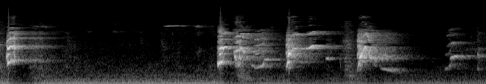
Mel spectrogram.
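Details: Samoyed puppy meeting an orange cat in the cat's home, giving a short yelp, then a run of three or four harsh, high barks with a pause before, and a faint final bark.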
